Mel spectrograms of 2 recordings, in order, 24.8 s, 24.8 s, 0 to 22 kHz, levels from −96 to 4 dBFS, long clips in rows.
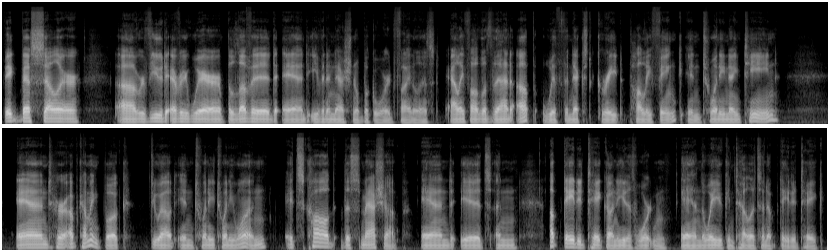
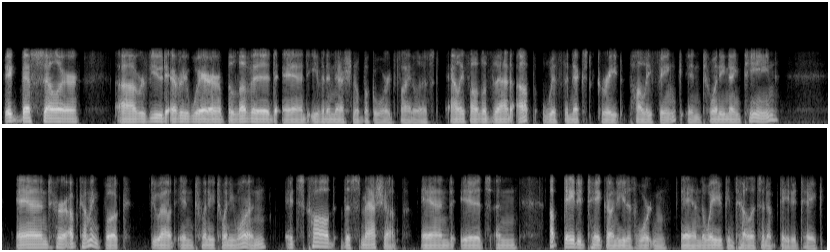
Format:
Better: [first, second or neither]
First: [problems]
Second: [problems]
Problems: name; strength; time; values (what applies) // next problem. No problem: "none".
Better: first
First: garbled, watery; slightly; nothing above 18.5 kHz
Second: garbled, watery; badly; nothing above 4 kHz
